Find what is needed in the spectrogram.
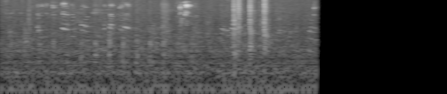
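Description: Quiet indoor room tone with scattered small, sharp clicks and ticks. About three seconds in, the sound cuts off suddenly to dead silence at an edit.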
